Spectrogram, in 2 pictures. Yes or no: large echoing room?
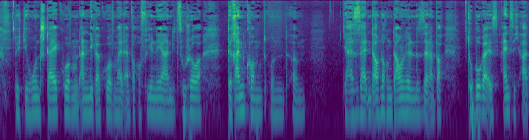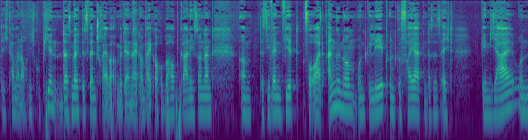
no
